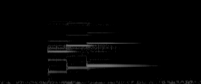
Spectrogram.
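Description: Maytag washer's control panel sounding its electronic chime: three quick rising notes, the last one held and fading within about a second, as the language-selection menu comes up on the display.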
